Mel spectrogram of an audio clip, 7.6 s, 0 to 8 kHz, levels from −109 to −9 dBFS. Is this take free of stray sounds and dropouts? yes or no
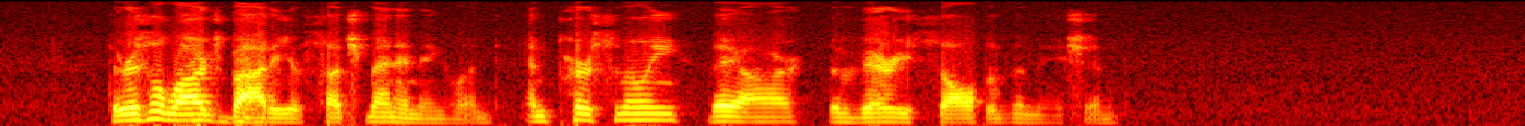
yes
